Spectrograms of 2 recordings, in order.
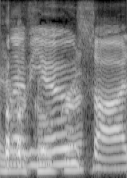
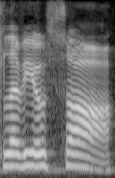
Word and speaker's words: Leviosa: Not Leviosa, it's Leviosa. Leviosa.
